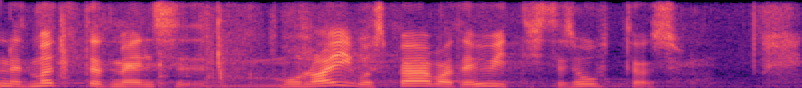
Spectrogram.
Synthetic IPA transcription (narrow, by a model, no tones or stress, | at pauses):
ned̪mɤt̪ːed̪me̞jlsmulɑjɡ̥uspæevɑd̪̥ehyvit̪ːˑi̥st̪e̞suht̪ḛs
